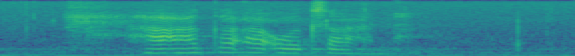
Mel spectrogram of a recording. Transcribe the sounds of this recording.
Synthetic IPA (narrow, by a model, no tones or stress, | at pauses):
haakʼaʔaʔɔt͡ɬʼaːna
